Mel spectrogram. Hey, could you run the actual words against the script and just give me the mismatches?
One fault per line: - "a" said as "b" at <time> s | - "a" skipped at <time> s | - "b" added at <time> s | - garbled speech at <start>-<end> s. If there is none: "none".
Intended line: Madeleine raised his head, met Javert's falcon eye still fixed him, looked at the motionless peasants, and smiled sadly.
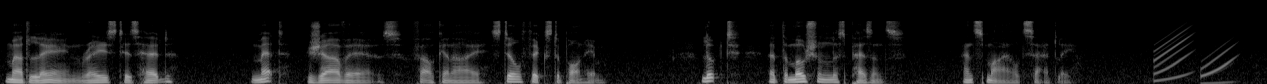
- "upon" added at 5.6 s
